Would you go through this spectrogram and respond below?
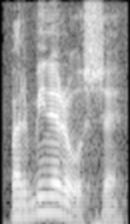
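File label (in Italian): "barbine rosse", dialettale crespinese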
